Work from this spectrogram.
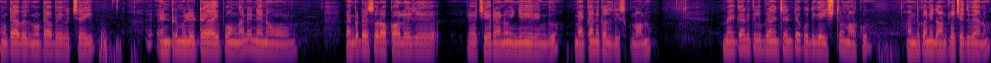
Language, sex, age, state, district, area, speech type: Telugu, male, 18-30, Andhra Pradesh, Nellore, urban, spontaneous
